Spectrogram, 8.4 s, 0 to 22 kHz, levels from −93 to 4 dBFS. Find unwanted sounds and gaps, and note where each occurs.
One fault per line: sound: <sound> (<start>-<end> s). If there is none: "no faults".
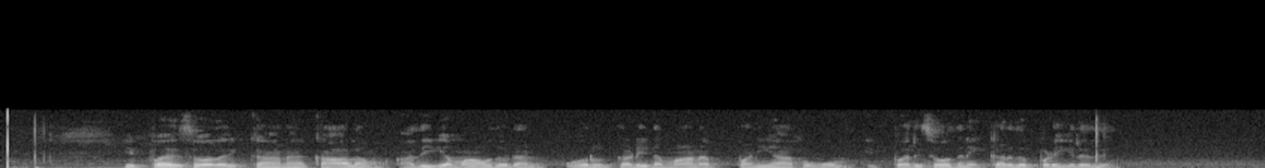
no faults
